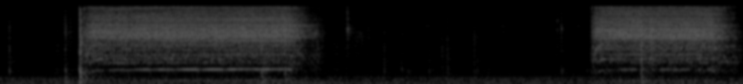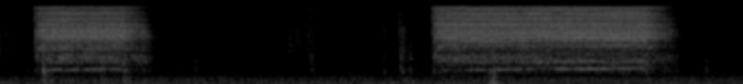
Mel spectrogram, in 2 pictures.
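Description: A cordless power ratchet whirs in loud bursts as it spins bolts.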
